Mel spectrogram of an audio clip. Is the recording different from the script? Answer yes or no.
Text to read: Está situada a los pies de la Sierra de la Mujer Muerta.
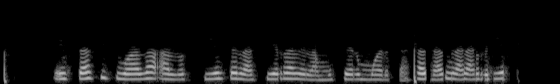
yes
